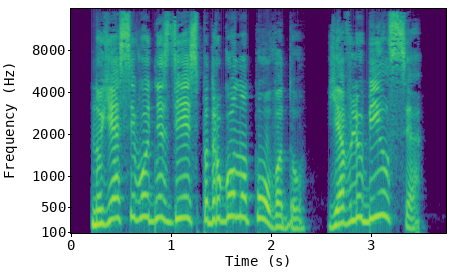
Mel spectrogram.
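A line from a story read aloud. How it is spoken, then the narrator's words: Yelling at full strength. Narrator (Russian): Что есть мочи, заорал Олег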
